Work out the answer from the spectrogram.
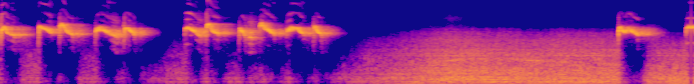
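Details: Pet oriental white-eye in open song, form a little down: two bursts of fast, looping high warbles, then a stretch of soft hissing noise before the bird resumes with a couple of bright notes.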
